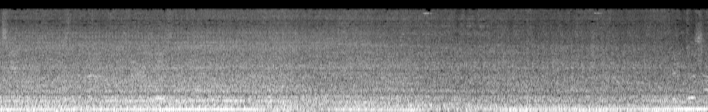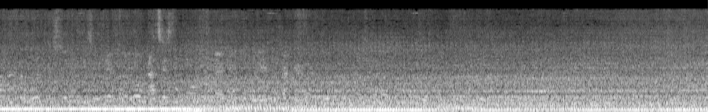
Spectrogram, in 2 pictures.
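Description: The bus body rattles and creaks as the bus rolls along.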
